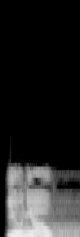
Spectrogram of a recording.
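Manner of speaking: loud, high call across a field. Acted. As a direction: shout the name to be heard. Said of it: "I called out".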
